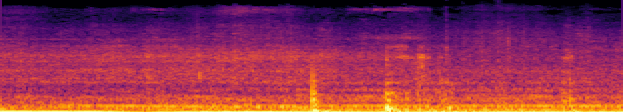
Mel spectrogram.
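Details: Kia Rio, after technician repair of a no-start where the check-engine light did not appear at ignition-on, computer box and battery reinstalled: deep, smooth rumble as the just-started engine settles into a steady run. Normal running.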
